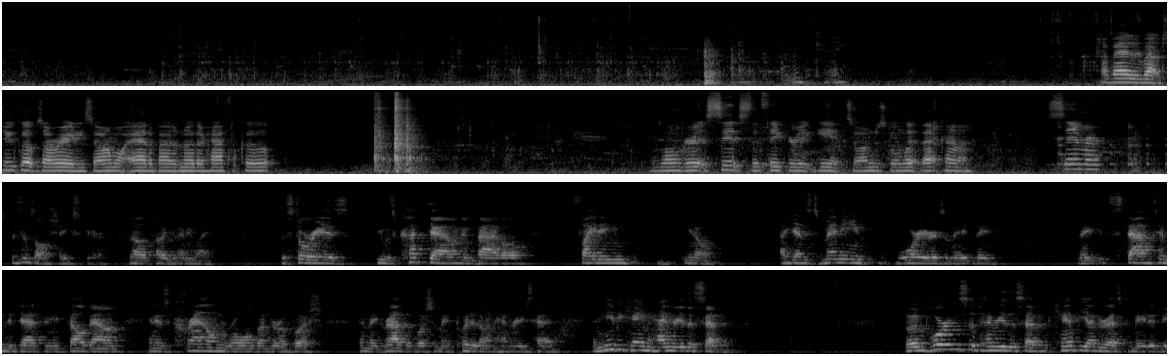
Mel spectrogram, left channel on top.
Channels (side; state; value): both; different; correlation 0.00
